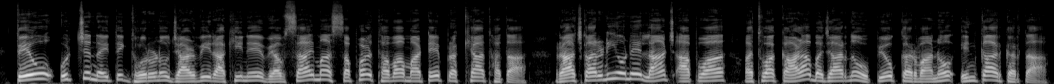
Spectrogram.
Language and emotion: Gujarati, neutral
